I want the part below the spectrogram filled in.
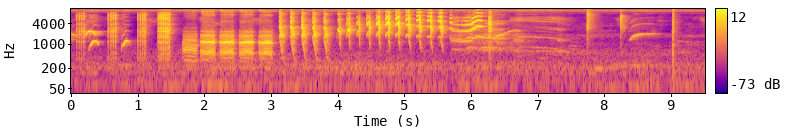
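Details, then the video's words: Myna lure song for provoking replies from other mynas: a fast run of sharp repeated notes that quickens and climbs, followed by squealing slurs and sparse whistles. "PANCINGAN / MASTERAN SAKTI UNTUK SEMUA JENIS JALAK, JALAK APA SAJA AKAN NYAUT | MYNAH BIRD"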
